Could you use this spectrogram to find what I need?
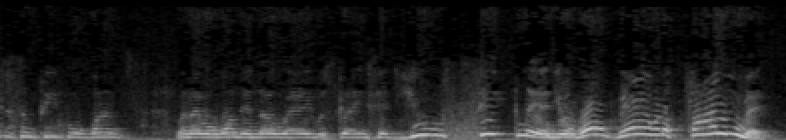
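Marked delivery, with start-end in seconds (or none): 3.0-5.8 solemn warning. Acted. Jesus quoted in preaching climax.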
